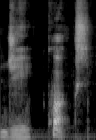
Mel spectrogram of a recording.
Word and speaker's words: GQuuuuuuX: Was it Gqu Quacks or G Quarks or Quack or you know, but it's pronounced Gqu Quarks?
